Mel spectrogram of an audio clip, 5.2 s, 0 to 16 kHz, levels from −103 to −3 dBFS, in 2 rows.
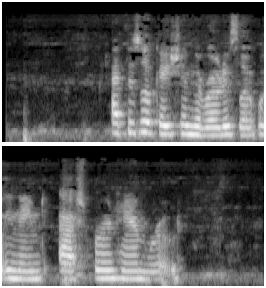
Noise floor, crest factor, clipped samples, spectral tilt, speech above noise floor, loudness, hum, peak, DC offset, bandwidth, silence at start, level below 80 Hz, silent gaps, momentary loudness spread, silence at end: -49 dBFS; 16 dB; under 0.1%; -5.5 dB/octave; 33 dB; -16 LUFS; none; -2 dBFS; under 0.1%; 11 kHz; 0.2 s; -50 dBFS; none; 15 LU; 0.5 s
